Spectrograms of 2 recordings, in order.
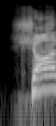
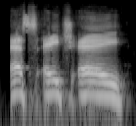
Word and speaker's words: Shan: I said Sean and RJ, and I wrote in parentheses pronounced SHAWN.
